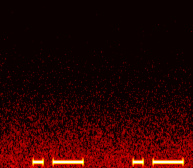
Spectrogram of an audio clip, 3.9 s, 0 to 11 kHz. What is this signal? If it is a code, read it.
Telephone call progress tone (pulsed, as in Italy), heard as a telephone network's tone, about 420 Hz. Dial tone.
